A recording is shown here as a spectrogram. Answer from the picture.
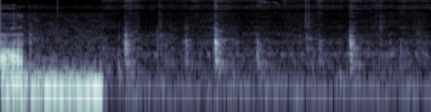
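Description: A woman's voice trails off over a steady low hum that cuts off suddenly about half a second in. Faint background noise with a few light clicks follows.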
